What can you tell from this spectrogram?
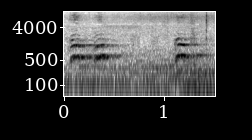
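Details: Belgian Malinois, hyper after just being let out of its cage, one of the pair Luna and Dax, whines in two drawn-out nasal cries, then a shorter third cry, with faint background hum.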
